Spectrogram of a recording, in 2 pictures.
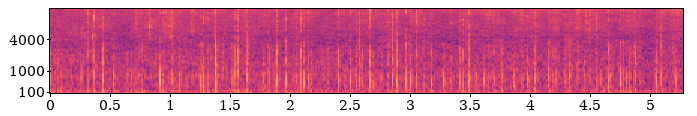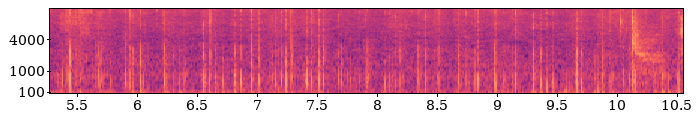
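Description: A small cork coaster is tapped rapidly and continuously, giving dense, dull, low-pitched knocks that die away almost instantly. The taps come too fast to count individually, with a faint crackly texture between them.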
